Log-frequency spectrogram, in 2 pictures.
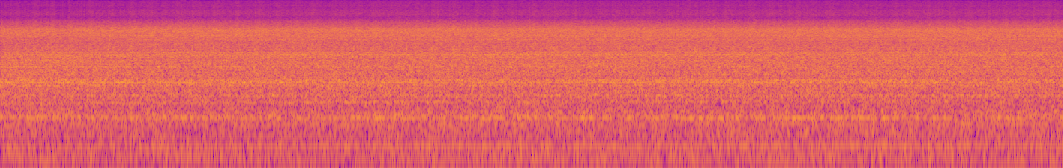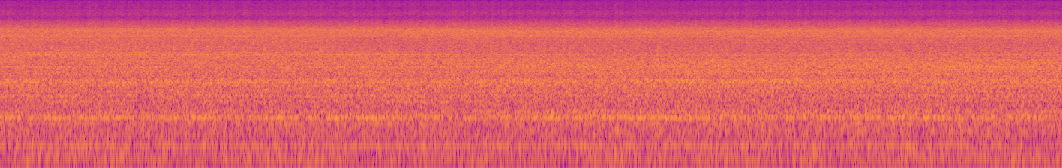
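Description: Trabant's air-cooled two-cylinder two-stroke engine idling steadily, with no revving or change in pitch. This is the idle that the owner presents as an idling problem.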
